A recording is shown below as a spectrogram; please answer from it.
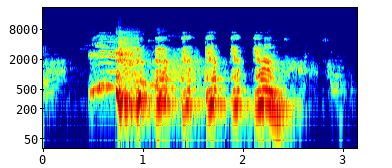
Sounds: Throat clearing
